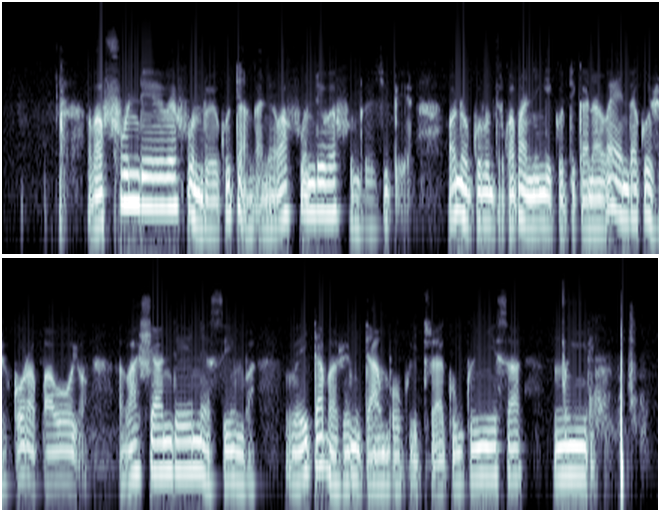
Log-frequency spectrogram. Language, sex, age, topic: Ndau, male, 25-35, education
